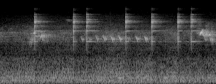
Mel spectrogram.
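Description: Crisp, evenly spaced shaker-style percussion ticks, about five a second, over a faint steady high tone: the opening of a music clip's soundtrack before the singing comes in.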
